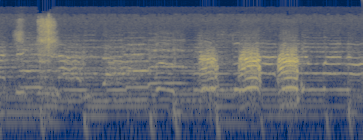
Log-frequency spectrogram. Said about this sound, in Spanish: Ah, cabrón. Eso fue un pato, qué chingados. Sáquese el pinche pato.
